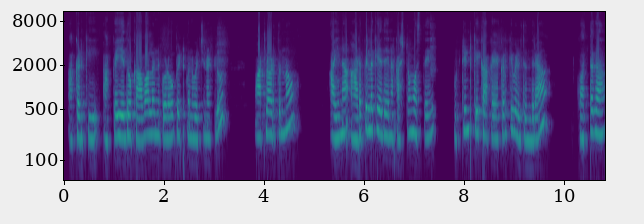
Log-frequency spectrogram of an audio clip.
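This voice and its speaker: A woman voicing a doting, sharp-tongued middle-aged mother-in-law in a read-aloud family story. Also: medium pitch, steady tone, moderate pace, pauses often, natural voice. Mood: scolding. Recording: dull lo-fi audio.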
